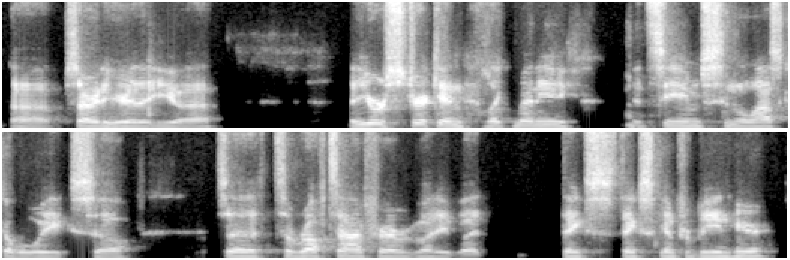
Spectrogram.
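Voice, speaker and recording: A man's voice: mid-range voice, little pitch movement, brisk, vocal fry, a bit bright. Man facilitating a video call meeting. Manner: encouraging, inviting others in.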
